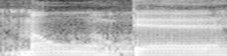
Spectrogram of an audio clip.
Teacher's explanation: Kalimah al-mauta tadi bacaannya mauta, bacaan lin, kemudian ta dengan bacaan mad 2 harakat, dipanjangkan 2 harakat.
